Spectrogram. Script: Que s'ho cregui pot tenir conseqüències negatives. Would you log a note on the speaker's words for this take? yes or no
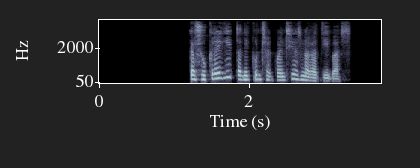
yes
